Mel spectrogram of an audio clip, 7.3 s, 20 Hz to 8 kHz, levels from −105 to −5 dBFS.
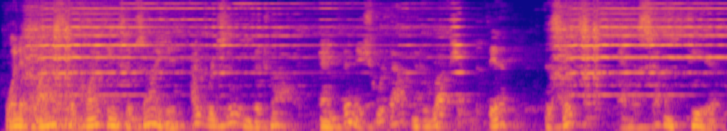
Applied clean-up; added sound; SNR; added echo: classical method WPE with log-MMSE.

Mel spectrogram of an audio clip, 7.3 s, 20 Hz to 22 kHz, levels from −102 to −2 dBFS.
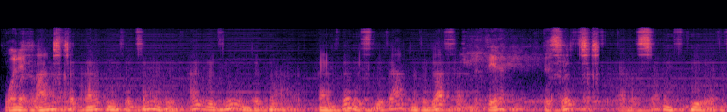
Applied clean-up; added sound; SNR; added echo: neural separator model SepFormer DNS4.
